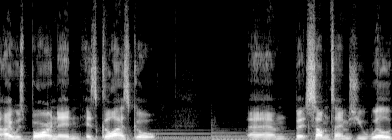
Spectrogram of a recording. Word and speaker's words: Glasgow: scotland and they said glasgow rhymes with snow not cow and that was it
